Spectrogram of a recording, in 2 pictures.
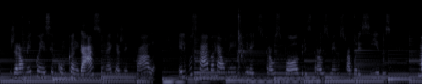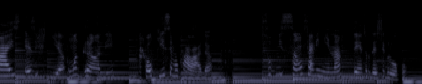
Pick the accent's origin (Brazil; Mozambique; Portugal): Brazil; Northeast Brazil; enquanto nordestinos e nordestinas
